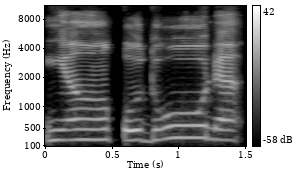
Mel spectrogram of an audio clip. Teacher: तो ये दो हरकत खींचकर यक़ुदून, दू दू को खींचेंगे लेकिन ना को नहीं। कुदून, नून जबर ना, एक हरकत है, एक हरकत ही पढ़ा जाएगा।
